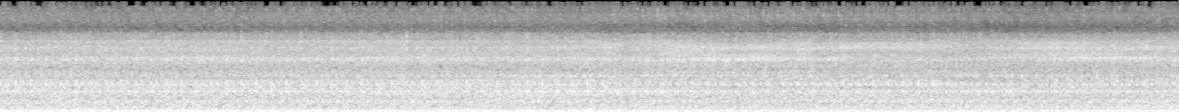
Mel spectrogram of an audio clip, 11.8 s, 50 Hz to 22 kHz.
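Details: 3588 at 7,338 hours, idling on a freshly rebuilt engine with new cylinders and pistons; quiet, regular low thrum with light even clatter, no knocks or misses; a slight line leak was found, to be tightened; normal diesel idle.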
